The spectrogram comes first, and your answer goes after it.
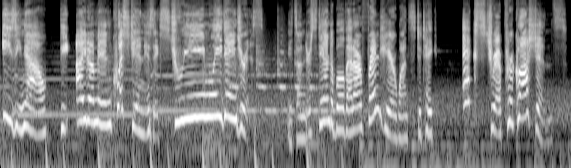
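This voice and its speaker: A woman's voice: sits high, big pitch swings, takes it slowly, fairly bright tone, full character voice. A woman voicing a small mascot creature who plays a commanding, menacing gang boss in a video game. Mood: measured authority. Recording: game music behind the voice.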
